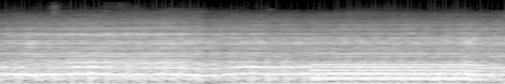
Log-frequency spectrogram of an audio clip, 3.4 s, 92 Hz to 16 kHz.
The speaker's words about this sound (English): Got the big tri-exhaust on the back. This is a V10, right? Yeah. Oh, it's got that little purr at the end, too. Yeah, people love this.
